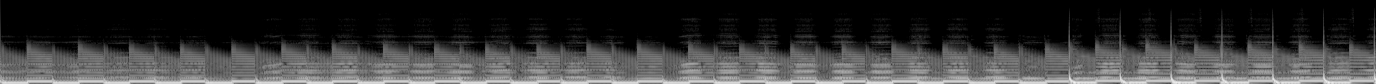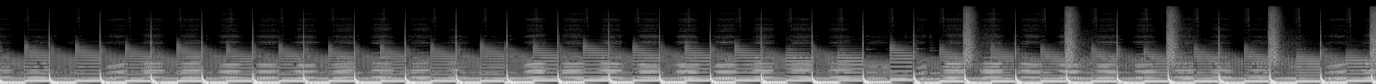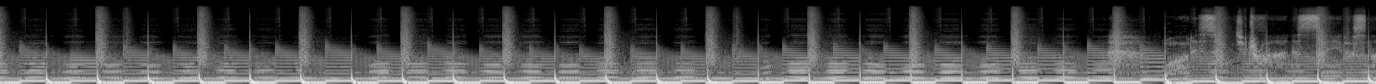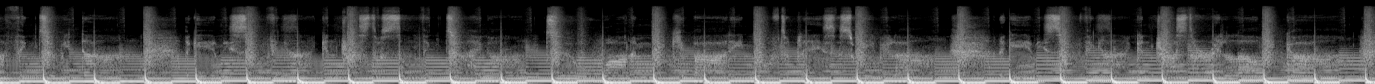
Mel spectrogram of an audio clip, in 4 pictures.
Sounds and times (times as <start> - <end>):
Music: 0.0 - 55.0.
